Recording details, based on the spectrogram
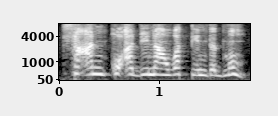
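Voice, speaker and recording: A defensive, nagging mother voiced by a woman in a family radio drama. The voice is high with an Ilocano accent, recorded dry. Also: moderate pace, a bit bright, no room sound.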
